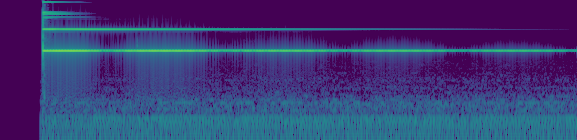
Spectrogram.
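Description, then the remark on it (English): A single bell chime used as a transition on the show Behind the Dreams strikes once, bright and clear, then rings out in a long, shimmering sustain that slowly fades over several seconds. No one speaks. “Stay with us, because after the bell, we'll be taking you behind the dreams.”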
